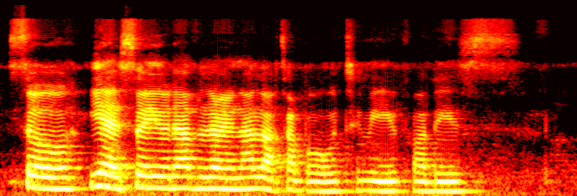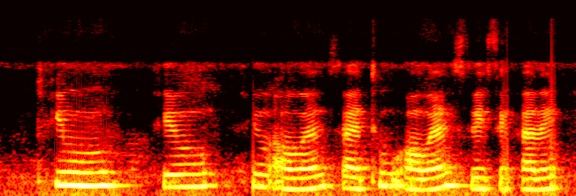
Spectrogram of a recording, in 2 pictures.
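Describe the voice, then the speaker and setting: Jamaican woman, live-stream host, unhurried talk, reads viewer comments and laughs, phone mic. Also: medium pitch, steady tone, low-quality recording. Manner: reads viewer comments aloud and answers them, laughs often. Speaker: livestream host. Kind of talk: casual live-stream chat.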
